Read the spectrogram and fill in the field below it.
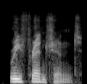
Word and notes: Refringent: American English

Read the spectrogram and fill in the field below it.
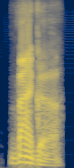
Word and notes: bagarre: British English

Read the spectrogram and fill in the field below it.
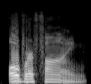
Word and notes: overfine: American English

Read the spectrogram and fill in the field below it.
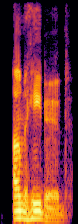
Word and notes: unheeded: British English

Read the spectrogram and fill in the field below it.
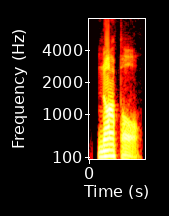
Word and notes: nopal: American English

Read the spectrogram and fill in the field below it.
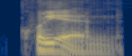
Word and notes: quean: American English

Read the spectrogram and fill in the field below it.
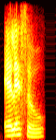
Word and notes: LSO: Indian

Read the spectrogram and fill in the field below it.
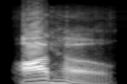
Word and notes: oho: American English

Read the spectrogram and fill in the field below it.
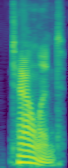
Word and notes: talent: American English

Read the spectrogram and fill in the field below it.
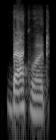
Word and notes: backward: Indian

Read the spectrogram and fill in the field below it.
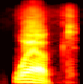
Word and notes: wept: American English

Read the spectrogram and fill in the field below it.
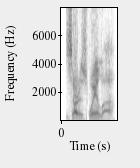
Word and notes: zarzuela: American English

